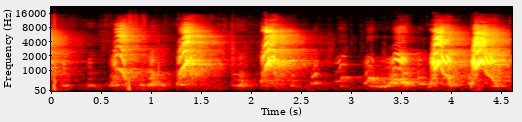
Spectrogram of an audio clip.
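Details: Central Asian Shepherd Dog. Central Asian Shepherd puppies give a quick series of bright, high-pitched yapping barks, several voices overlapping with a faint growly edge. They are probably hungry and calling to be fed.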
